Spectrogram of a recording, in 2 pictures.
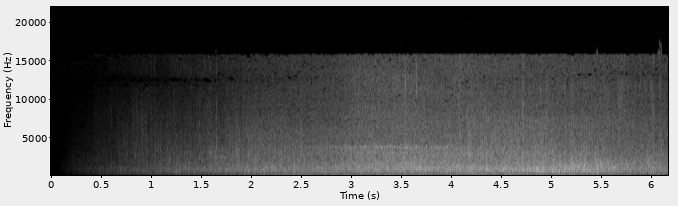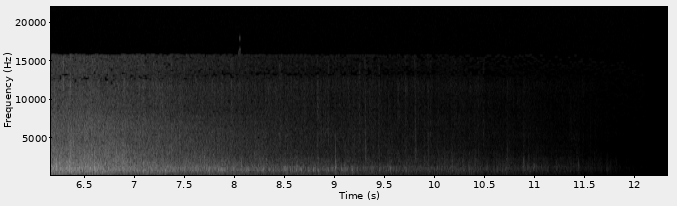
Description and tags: auto car passby slow on snow crunchy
